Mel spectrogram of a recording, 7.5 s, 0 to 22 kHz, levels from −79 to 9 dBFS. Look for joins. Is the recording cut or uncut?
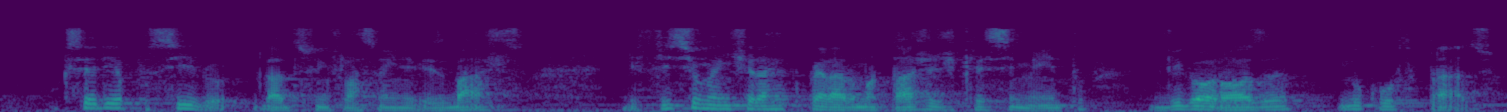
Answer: uncut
